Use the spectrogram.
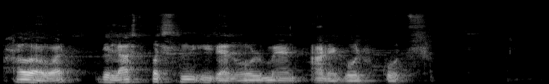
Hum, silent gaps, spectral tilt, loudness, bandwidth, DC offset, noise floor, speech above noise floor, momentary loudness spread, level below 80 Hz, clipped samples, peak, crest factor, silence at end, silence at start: none; none; -6.5 dB/octave; -25 LUFS; 11.5 kHz; under 0.1%; -68 dBFS; 44 dB; 14 LU; -62 dBFS; under 0.1%; -6 dBFS; 20 dB; 1.2 s; 0.05 s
